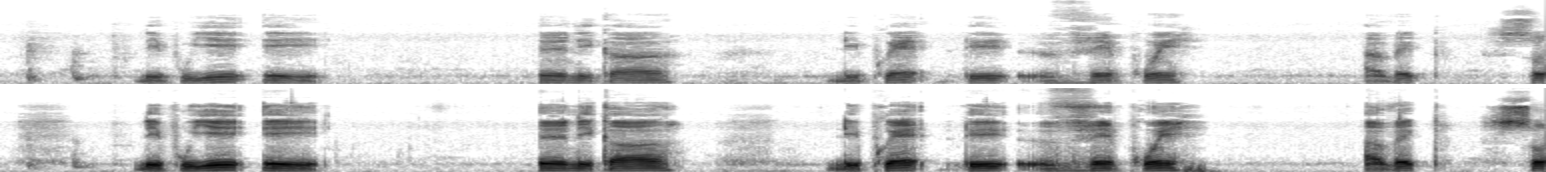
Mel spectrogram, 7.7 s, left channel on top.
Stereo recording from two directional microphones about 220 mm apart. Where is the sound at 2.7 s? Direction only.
30° right (ahead or behind).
